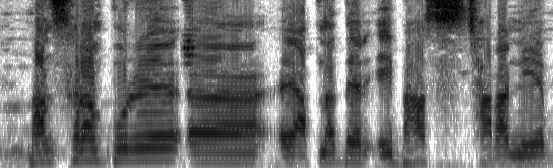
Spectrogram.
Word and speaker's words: বাঞ্ছারামপুর: সংযুক্তের মধ্যে সমস্যা হয়েছে, চ আর ছ উচ্চারণটা বা সংযুক্তটা হবে ছ, ইও সংযুক্ত ছ, তাহলে বাঞ্ছারামপুর বানামটা অফিসিয়ালি হয়ে যায়।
